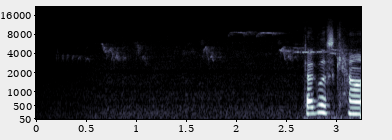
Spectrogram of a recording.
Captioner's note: birds chirping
